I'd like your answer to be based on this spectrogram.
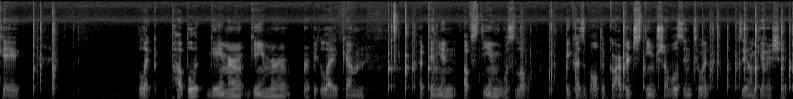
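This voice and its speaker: The speech moves at a fairly slow pace. Long pauses come often. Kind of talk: casual rambling commentary to camera about gaming. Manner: casual, opinionated, unscripted, swears a lot.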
